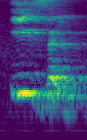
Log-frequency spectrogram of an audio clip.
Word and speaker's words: easel: It is called E-A-S-E-L, easel, but the pronunciation is E-A-Z-E-L, easel. That S again gets zar sound.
